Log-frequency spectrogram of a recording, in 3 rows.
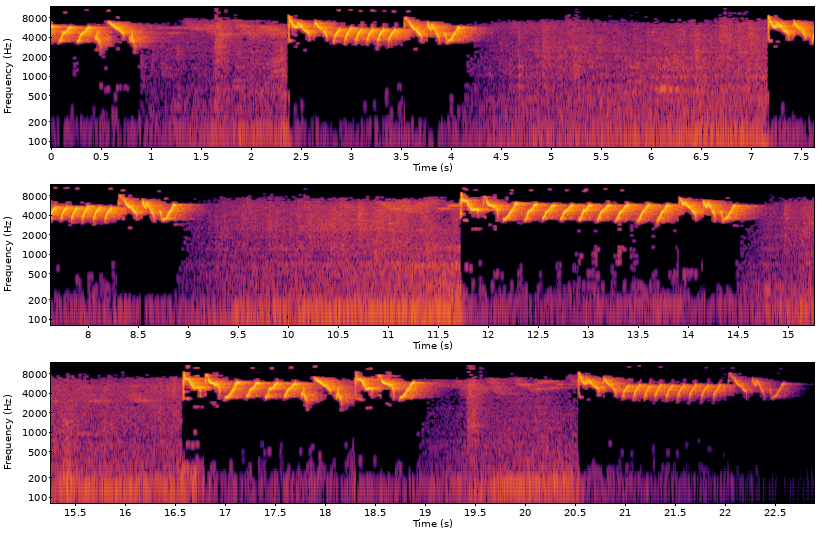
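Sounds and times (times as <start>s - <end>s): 
Oriental white-eye rapid descending chirping song: 0.0s - 4.4s, 7.2s - 9.2s, 10.9s - 14.8s, 15.6s - 22.8s.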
